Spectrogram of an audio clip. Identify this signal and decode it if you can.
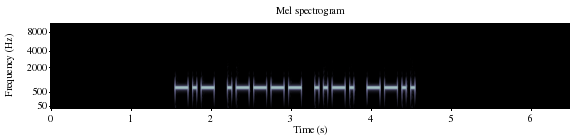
Morse code, heard as a keyed tone, about 22 wpm, 700 Hz. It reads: K1FZ
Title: USA Call Signs - 4 Characters - Repeated 3x - 22wpm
